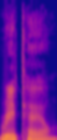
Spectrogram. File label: "retail", us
